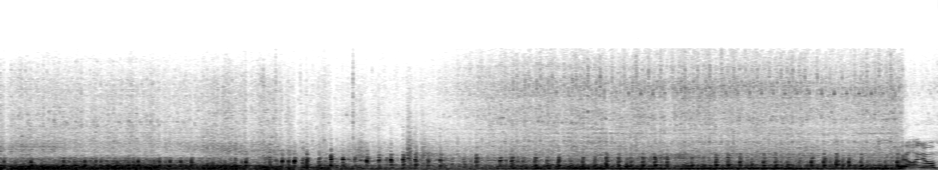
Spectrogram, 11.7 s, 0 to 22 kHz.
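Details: 1988 Jeep 4.0 Renix at idle, smooth-running: light regular knock about three per second, slightly louder at rear of engine, goes away at road speed; owner suspects piston slap, not rod knock; spark plug wire test inconclusive.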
